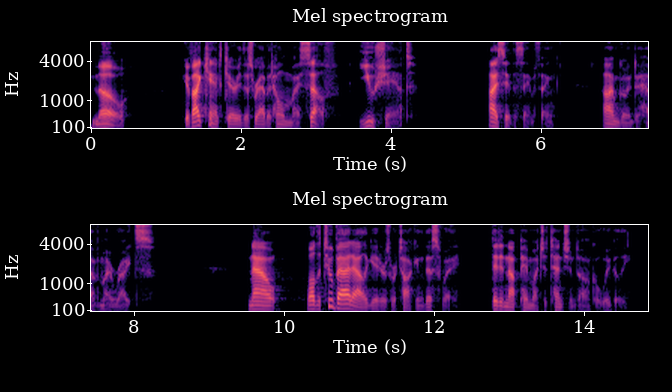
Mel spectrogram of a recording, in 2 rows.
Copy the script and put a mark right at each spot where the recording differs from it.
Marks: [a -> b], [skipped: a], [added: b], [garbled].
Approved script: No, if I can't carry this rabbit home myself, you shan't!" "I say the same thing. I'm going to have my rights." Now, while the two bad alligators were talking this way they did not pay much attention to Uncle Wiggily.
No, if I can't carry this rabbit home myself, you shan't!" "I say the same thing. I'm going to have my rights." Now, while the two bad alligators were talking this way they did not pay much attention to Uncle Wiggily.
